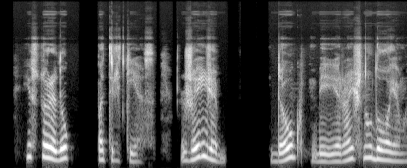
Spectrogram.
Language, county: Lithuanian, Vilnius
